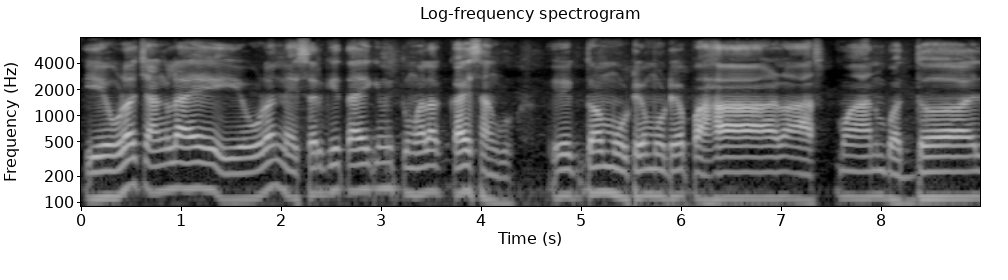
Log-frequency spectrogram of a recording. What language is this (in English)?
Marathi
